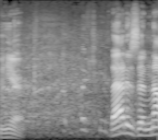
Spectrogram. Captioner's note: audience laughs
